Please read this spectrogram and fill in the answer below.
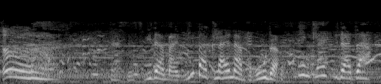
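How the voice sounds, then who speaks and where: Squeaky, gossipy teenage dinosaur girl. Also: sing-song, moderate pace, loud music behind the voice, a loud crowd. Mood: annoyed. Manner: gossipy, whiny, exaggerated. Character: self-absorbed, chatty teenage dinosaur big sister, easily annoyed. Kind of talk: children's audio play acting. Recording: muffled old cassette audio play.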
